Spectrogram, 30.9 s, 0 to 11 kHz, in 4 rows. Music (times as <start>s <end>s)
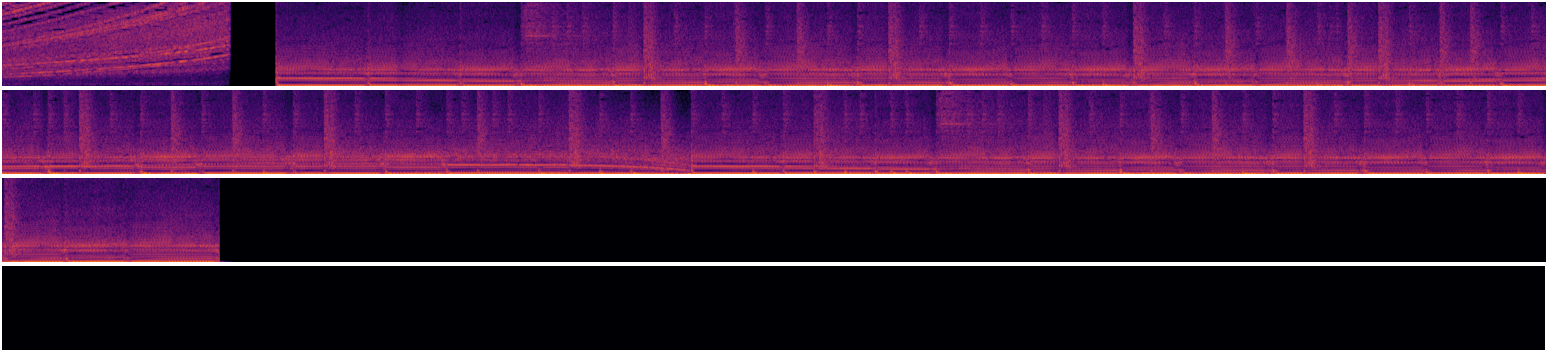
0.0s 16.6s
